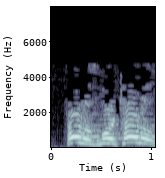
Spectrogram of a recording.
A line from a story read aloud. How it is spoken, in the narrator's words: bellowed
